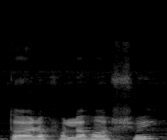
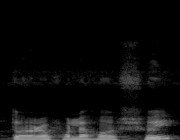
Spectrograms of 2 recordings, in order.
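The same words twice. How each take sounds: No difference in how they are said.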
